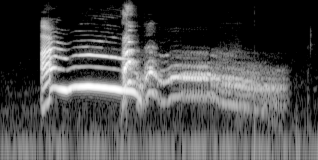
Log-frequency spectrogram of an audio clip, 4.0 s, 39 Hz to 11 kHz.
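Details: A 12-year-old male Yorkshire Terrier, very tiny at home with family, sings when asked: one sustained tonal howl, a sharp break, then a long wavering lower note fading out after about three seconds.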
